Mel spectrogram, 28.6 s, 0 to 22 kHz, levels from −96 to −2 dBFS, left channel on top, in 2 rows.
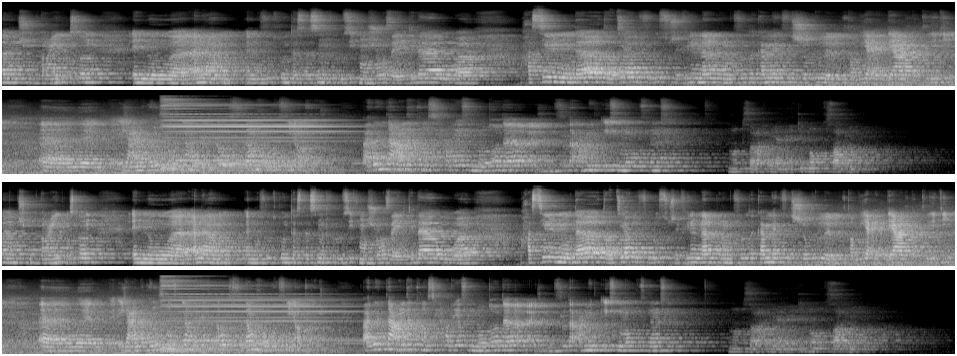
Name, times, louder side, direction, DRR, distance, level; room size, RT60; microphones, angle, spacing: voice 1, 0.0-18.8 19.3-24.4, right 2 dB, 30° right, -1 dB, 0.7 m, -28 dB
Train, 4.6-4.8 5.1-5.2 5.5-22.9, right 1 dB, 80° right, 1.1 m, -41 dB
sound 1, 16.7-20.2, left 2 dB, 10° right, 0.3 m, -29 dB
voice 2, 20.1-20.4 25.2-27.2, left 2 dB, 80° left, -5 dB, 0.6 m, -40 dB
5.2 x 4.9 x 3.8 m, 2.2 s
head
